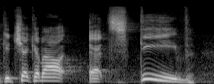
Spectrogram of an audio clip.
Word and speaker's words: Stiv: You can check him out at Stiv, Thank you. and it's spelled S-T-I-V. I know we've said Steve, and it's pretty easier than Stiv, but it's at STIV_AWD.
